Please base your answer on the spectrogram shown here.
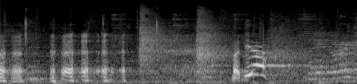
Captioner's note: laughing joyfully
